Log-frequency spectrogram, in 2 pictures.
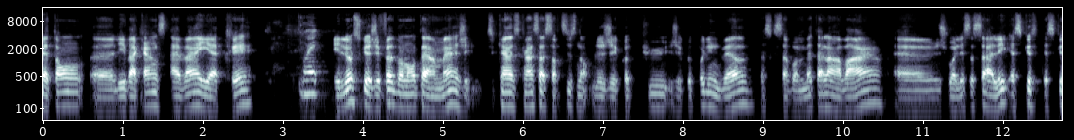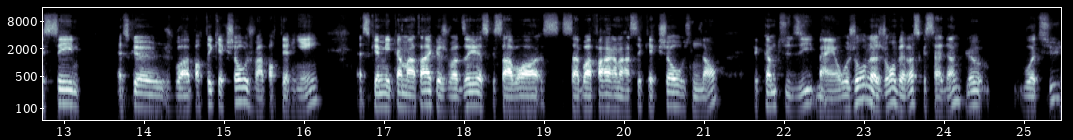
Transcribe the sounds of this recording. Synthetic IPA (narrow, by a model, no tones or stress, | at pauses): mɛt̪ɔ̃ølevakɑ̃ːsavãeapχɛ | welʌsə̥kəʒefɛt̪vɔlɔ̃t̪ɛʁmãʒekɑ̃kɑ̃sasɔʁtt͡sisnɔ̰̃lʌʒekʊt̪̚pʰyʒekʊt̪̚pʌlenuvɛlpaʁsə̥kə̥savʌməmɛt̪χalɑ̃væːʁøʒəvʌlɛsɛsaːleʔɛskəɛskəsɛ | ɛskəʒəvɔapɔʁt̪ekʲɛkʃoʊzʒəvɔapɔʁt̪eʁjɛ̃ | ɛskəmekɔmɑ̃t̪ɛːʁkəʒəvɔd͡ziːʁɛskəsavwassavafɛːʁavɑ̃ːsekʲɛkʃɔʊznɔ̃ | fɛkːɔmt̪yd͡z̪ibɛ̰̃oʒuːʁləʒuːʁɔ̃vɛʁasə̥kə̥sad̪ɔnpilʌ | vwat͡s̪y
